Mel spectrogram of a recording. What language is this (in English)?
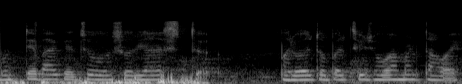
Gujarati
